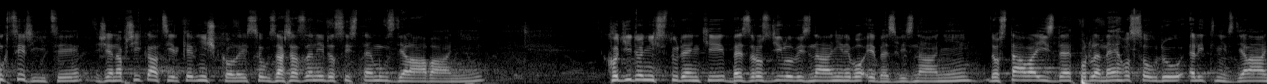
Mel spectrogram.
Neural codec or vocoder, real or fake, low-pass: none; real; 14.4 kHz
